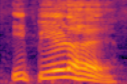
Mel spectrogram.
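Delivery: high loud slow claim on खंभा; mock quiz claim. Shown as a demonstration. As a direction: announce it grandly, then deny it. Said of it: "नहीं भाई". (खंभा पर ज़ोर, ऊँचा और धीमा)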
